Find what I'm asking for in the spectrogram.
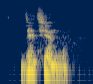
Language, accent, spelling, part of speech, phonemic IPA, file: French, Canada, détiennes, verb, /de.tjɛn/, LL-Q150 (fra)-détiennes.wav
- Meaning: second-person singular present subjunctive of détenir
